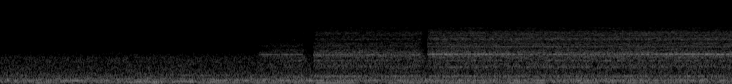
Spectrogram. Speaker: 찰랑찰랑하는 소리데.요 벨트 소리. 요게 정상 베어리기 소리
